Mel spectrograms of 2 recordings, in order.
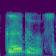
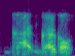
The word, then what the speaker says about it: Goebbels: And Joseph Goebbels, actually, his name should be pronounced Goebbels, not Gurgle.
